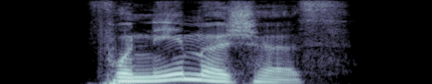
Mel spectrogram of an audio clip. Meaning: strong/mixed nominative/accusative neuter singular of phonemisch
- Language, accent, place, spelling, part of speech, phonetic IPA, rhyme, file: German, Germany, Berlin, phonemisches, adjective, [foˈneːmɪʃəs], -eːmɪʃəs, De-phonemisches.ogg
